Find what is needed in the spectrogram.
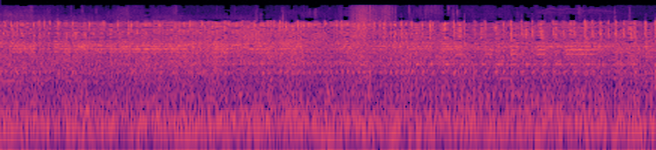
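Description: Engines of many motorcycles running together as a large group rides slowly, heard from among the pack as a steady, continuous rumble.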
